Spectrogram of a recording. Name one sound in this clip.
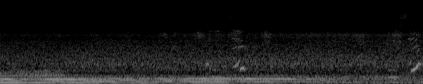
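A young woman talks softly to a dog nearby.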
